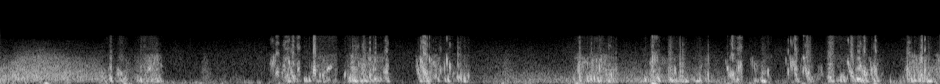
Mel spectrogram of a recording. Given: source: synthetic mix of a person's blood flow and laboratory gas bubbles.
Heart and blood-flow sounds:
Doppler ultrasound of blood flow; subclavian vein
1.06-1.29 s: bubbles
1.33-1.65 s: bubbles
2.69-3.39 s: bubbles
3.42-3.92 s: bubbles
4.16-4.71 s: bubbles
5.70-6.20 s: bubbles
6.42-7.12 s: bubbles
7.25-7.45 s: bubbles
7.50-7.72 s: bubbles
7.83-8.83 s: bubbles
9.00-9.41 s: bubbles
From the record:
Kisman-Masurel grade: 333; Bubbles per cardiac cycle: rolling drumbeat, 9 or more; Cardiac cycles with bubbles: 50 to 99%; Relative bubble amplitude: loud (0.450 to 0.775); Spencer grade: 3 (all of the cardiac periods contain showers or single bubble signals, but not dominating or overriding the cardiac motion signals); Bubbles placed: anywhere in the cardiac cycle

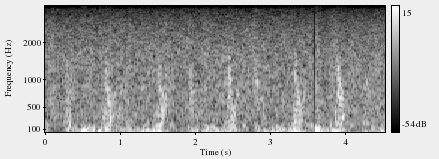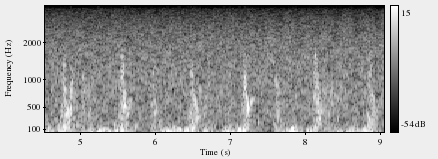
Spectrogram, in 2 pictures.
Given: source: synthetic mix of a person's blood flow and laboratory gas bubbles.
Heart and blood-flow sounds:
Doppler ultrasound of blood flow; precordium
0.28-0.38 s: bubbles
From the record:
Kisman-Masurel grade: 111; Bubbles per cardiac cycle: 1 to 2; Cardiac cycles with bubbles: 1 to 10%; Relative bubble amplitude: barely perceptible (0.100 to 0.250); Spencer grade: 1 (occasional bubble signal discernible with the cardiac motion signal, with majority of cardiac periods free of bubbles); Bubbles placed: anywhere in the cardiac cycle

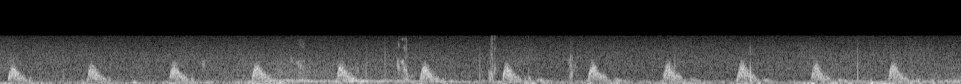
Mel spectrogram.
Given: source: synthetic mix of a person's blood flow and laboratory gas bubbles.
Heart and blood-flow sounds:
Doppler ultrasound of blood flow; subclavian vein
2.01-2.07 s: bubbles
2.89-3.12 s: bubbles
3.47-3.66 s: bubbles
3.95-4.14 s: bubbles
4.82-4.99 s: bubbles
5.66-5.79 s: bubbles
From the record:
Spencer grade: 2 (many but less than half of the cardiac periods contain bubble signals, singularly or in groups); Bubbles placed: anywhere in the cardiac cycle

